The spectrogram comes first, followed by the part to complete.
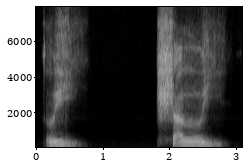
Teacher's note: Setiap ro tasdid berharkat kasroh maka dibaca tarkik atau tipis gitu.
